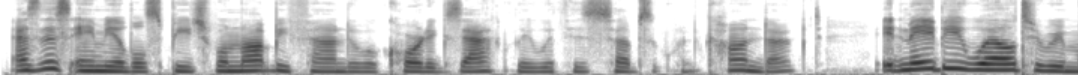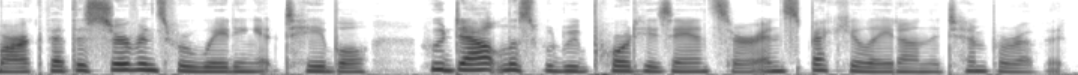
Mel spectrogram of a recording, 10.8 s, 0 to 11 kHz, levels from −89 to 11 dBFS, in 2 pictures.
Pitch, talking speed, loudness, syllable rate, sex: 205 Hz, 230 wpm, -20 LUFS, 6.1 syllables/s, female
